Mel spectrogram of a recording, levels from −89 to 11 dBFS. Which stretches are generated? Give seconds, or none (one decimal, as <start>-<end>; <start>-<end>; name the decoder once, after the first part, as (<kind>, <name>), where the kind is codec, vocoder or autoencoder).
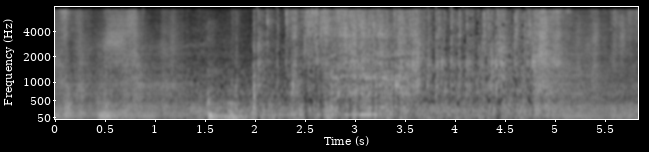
0.0-1.3 (vocoder, WaveNeXt); 4.8-5.8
